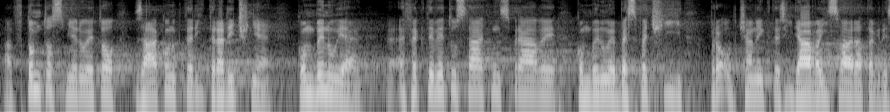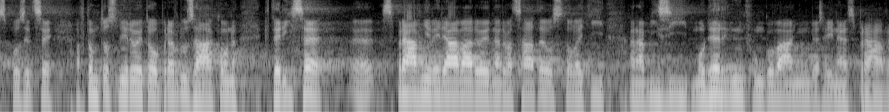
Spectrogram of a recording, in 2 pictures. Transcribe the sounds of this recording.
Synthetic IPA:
ʔaft̪o̞mt̪o̞smɲɛɾujɛt̪o̞zaːko̞nkt̪ɛɾiːt̪ɾadɪt͡ʃɲɛ | ko̞mbɪnujɛ | ʔɛfɛkt̪ɪvɪt̪ust̪aːt̪ɲiːspɾaːvɪko̞mbɪnujɛbɛspɛt͡ʃiː | pɾo̞ʔo̞p̚t͡ʃanɪkt̪ɛr̝iːdaːvajiːsvaːdat̪aɡdɪspo̞zɪt͡sɪ | ʔaft̪o̞mt̪osmɲɛɾujɛt̪oopɾavduzaːko̞nkt̪ɛɾiːsɛ | spɾaːvɲɛvɪdaːvaːdo̞jɛdnadvat͡saːt̪ɛːɦo̞st̪o̞lɛciː | ʔanabiːziːmo̞dɛɾɲiːfuŋɡo̞vaːɲiːvɛɾɛjnɛːspɾa̰ːvɪ

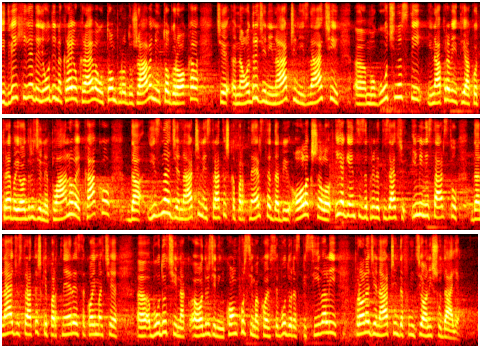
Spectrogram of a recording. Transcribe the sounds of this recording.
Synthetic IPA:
id̪ʋiexiʎad̪e̞ʎuːd̪inakɾajukɾaje̞ʋaut̪o̞ːmpɾo̞d̪uʒaːʋaɲut̪o̞ːɡɾo̞ka | t͡ɕenao̞d̪ɾe̞d͡ʑe̞ninaːt͡ʂiniznaːt͡ɕi | mo̞ɡuːt͡ɕno̞st̪iːnapɾaʋit̪iako̞t̪ɾɛbaio̞d̪ɾe̞d͡ʑe̞ne̞plˠaːno̞ʋe̞kako̞ | d̪aiznaːd͡ʑe̞naːt͡ʂinaist̪ɾat̪e̞ʃkapaɾt̪neɾst̪ʋad̪abio̞lˠakʃalo̞iaɡent̪sijezapɾiʋat̪izaːt̪sijuiminist̪aɾst̪ʋud̪anaːd͡ʑust̪ɾat̪e̞ʃke̞paɾt̪neːɾe̞sako̞imat͡ɕe̞ | bud̪uːt͡ɕinaod̪ɾe̞d͡ʑe̞nimko̞ŋkuɾsimakojese̞bud̪uɾaspisiːʋali | pɾo̞naːd͡ʑe̞naːt͡ʂind̪afuŋkt̪sio̞niʃud̪aʎḛ

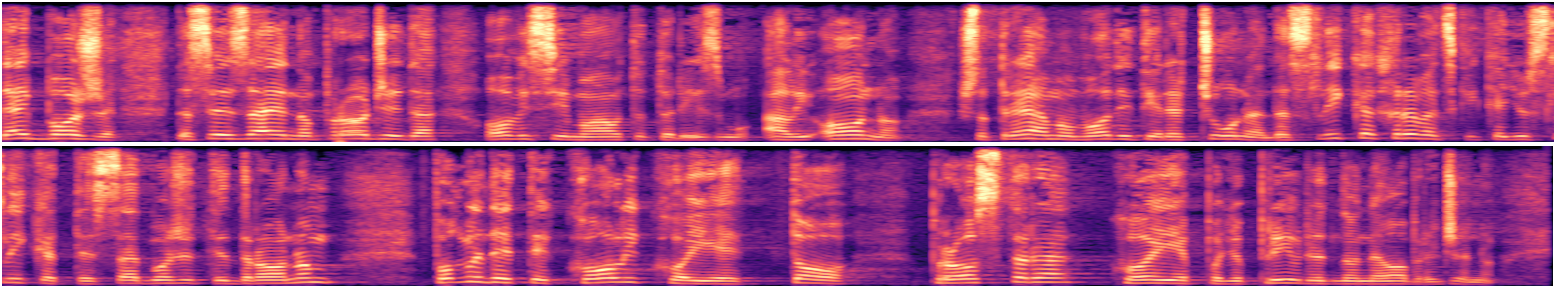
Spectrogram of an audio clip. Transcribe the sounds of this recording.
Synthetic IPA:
d̪ajbo̞ʒed̪̥asʋe̞zaje̞d̪no̞pɾo̞ːd͡ʒuid̪a | o̞ʋisimoaut̪o̞t̪uɾizmṵʔaliʔo̞no̞̰ | ʃt̪o̞t̪ɾe̞bamo̞ʋo̞d̪it̪iɾat͡ʃuːnad̪aslikaxr̩ʋat̪skikad̪juslikat̪esad̪mo̞ʒet̪ed̪ɾo̞ːno̞mpo̞ɡle̞d̪ajt̪ekʰo̞likʰo̞jet̪o̞ː | pɾo̞ːst̪o̞ɾakʰo̞jeje̞po̞ʎo̞pɾiʋɾe̞d̪no̞neo̞bɾad͡ʑeno̞̰

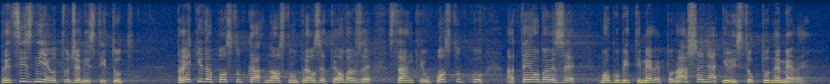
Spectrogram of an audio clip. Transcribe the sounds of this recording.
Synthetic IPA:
pɾe̞t̪siznijeut̪ʋɾ̩d͡ʑe̞ninst̪it̪uːt̪ | pɾe̞ːkid̪apo̞st̪upkanao̞sno̞ʋupɾe̞uze̞t̪e̞o̞baʋe̞ze̞st̪ɾaŋke̞upo̞st̪upkua̰t̪e̞ːo̞baʋe̞ze̞ | mo̞ɡubit̪ime̞ɾe̞po̞naːʃaɲaʔilist̪ɾukt̪uɾne̞me̞̰ɾḛ

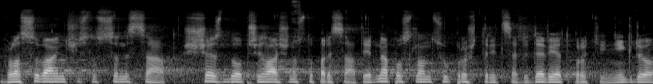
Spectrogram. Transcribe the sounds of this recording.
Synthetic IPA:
ɦlaso̞vaːɲiːt͡ʃiːslosɛm̩dɛsaːt̪ʃɛst̪̚bɪlo̞pr̝̥ɪɦlaːʃɛno̞st̪o̞padɛsa̰ːt̪jɛdnapo̞slant͡suːpɾo̞ʃt̪ɪɾɪt͡sɛd̪dɛvjɛt̪pɾo̞cɪɲɪɡdo̞

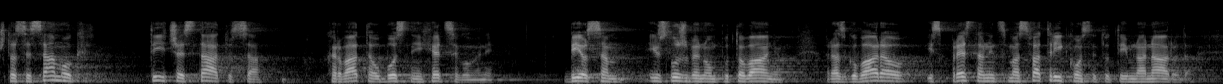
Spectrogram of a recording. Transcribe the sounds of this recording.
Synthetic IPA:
ʃt̪o̞se̞saːmo̞ɡ | t̪iːt͡ʃe̞st̪aːt̪usa | xɾʋaːt̪aubo̞sniːxe̞ɾt̪seɡo̞ʋini | bio̞samiuslˠuʒbe̞no̞ːmput̪o̞ʋaːɲuɾazɡo̞ʋaːɾao̞ispɾe̞ːt̪st̪aʋnit̪simasʋat̪ɾiːko̞nst̪it̪ut̪iʋnanaːɾo̞d̪a

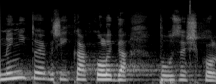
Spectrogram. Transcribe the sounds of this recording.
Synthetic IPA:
nɛɲiːt̪o̞jaɡr̝iːkaːko̞lɛɡapowzɛʃkol

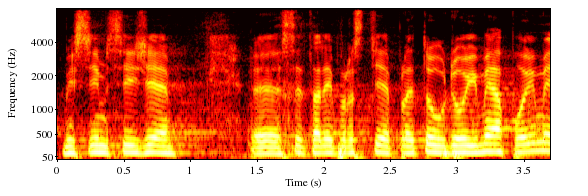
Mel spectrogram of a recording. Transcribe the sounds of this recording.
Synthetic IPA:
mɪsliːmsɪʒɛ | sɛt̪adɪpɾo̞scɛplɛt̪o̞wdo̞jmɪapo̞jmɪ

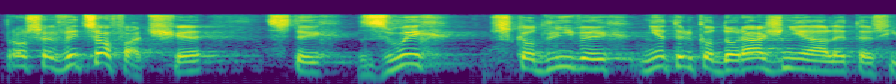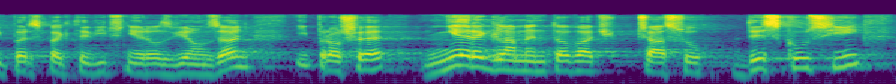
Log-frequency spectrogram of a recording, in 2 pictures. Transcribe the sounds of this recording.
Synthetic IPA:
pɾɔʂɛvɘt̪sɔfa̰t͡ɕɕɛ | st̪ɘxzwɘx | ʂkɔd̪lʲivɘxɲɛt̪ɘlkɔd̪ɔɾaʑɲɛalɛt̪ɛʂipɛɾspɛkt̪ɘvʲit͡ʂɲɛɾɔzvʲjɔ̃w̃zaɲ | ipɾɔʂɛɲɛɾɛɡlamɛnt̪ɔvat͡ɕt͡ʂasu | d̪ɘskusʲji

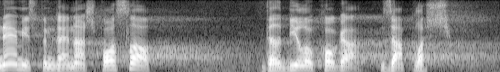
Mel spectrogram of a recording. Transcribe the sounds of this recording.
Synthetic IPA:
nemislimd̪ajenaʃposlˠao | d̪abiːlokʰoɡazaplˠa̰ʃi̥m

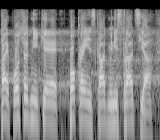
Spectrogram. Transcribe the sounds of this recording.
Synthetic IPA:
t̪aːjpo̞ːsɾed̪niːkje | po̞kɾajinskaːd̪minist̪ɾaːt̪sija̰

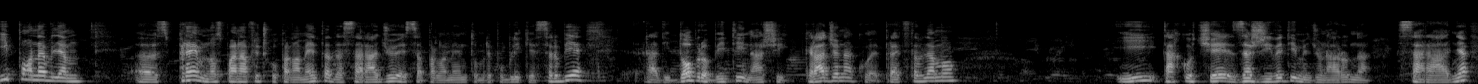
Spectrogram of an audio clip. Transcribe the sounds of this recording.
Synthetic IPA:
ipo̞naʋʎam | spɾe̞mnost̪̚panaafɾit͡ʃko̞ɡ̚paɾlˠame̞nt̪ad̪asaɾad͡ʑuje̞sapaɾlˠame̞nt̪o̞mɾepublike̞sr̩bije̞ | ɾaːd̪id̪o̞bɾobit̪inaʃixɡ̥ɾad͡ʑanakʰo̞jḛpɾet̪st̪aʋʎamo̞ | it̪ako̞t͡ɕe̞zaʒiːʋe̞t̪ime̞d͡ʑunaːɾo̞d̪na | saɾaːd̪ɲa

